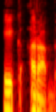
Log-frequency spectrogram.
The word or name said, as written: अरब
